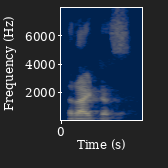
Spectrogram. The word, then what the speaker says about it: Reuters: तो वर्ल्ड की एक फेमस न्यूज एजेंसी है राइटर्स, REUTERS, राइटर्स, REUTERS, राइटर्स, राइटर्स, REUTERS, लेकिन बोलते हैं उसको, प्रोनाउंसिएशन क्या करते हैं? राइटर्स।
